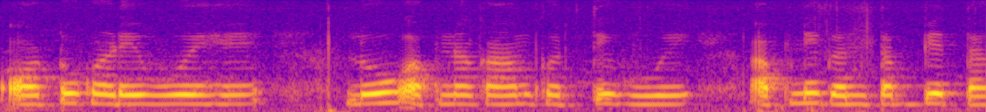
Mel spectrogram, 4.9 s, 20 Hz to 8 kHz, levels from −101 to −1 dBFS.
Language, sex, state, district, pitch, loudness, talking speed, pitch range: Hindi, female, Uttar Pradesh, Budaun, 245 Hz, -15 LUFS, 160 wpm, 235-265 Hz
